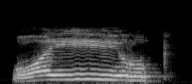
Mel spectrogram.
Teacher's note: غین کو موٹا پڑھیں گے، یا لین ہے، رک، را کو بھی موٹا پڑھیں گے پیش کی وجہ سے۔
